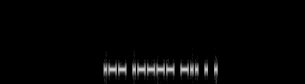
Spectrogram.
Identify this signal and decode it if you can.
Morse code, heard as a keyed tone, about 50 wpm, 700 Hz. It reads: W1DEE
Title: USA Call Signs - 5 Characters - 50wpm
